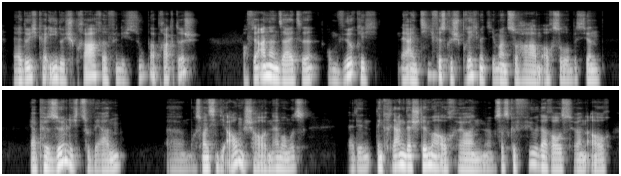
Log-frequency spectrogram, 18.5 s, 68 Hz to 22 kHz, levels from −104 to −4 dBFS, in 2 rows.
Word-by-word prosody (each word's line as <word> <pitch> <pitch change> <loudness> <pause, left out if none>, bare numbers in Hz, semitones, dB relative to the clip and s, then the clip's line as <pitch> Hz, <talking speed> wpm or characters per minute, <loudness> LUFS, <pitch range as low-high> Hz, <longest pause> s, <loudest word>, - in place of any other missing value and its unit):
äh, 100 0 -2
durch 120 +4 +1
KI, 125 0 0
durch 105 -3 -2
Sprache 70 +10 +1
finde 105 0 -9
ich 95 0 -15
super 140 +3 -7
praktisch. - - -5 0.6
Auf - - -16
der - - +2
anderen 135 -4 +8
Seite, 105 +2 0
um 100 -2 -11
wirklich, 120 -6 0 0.3
ne, 110 - -4
ein 100 -2 +1
tiefes 135 +6 -3
Gespräch 135 +5 -2
mit 115 -1 -1
jemand 105 -3 -1
zu 95 -1 -3
haben, 95 -2 -1
auch 95 +1 -5
so 100 - -3
'n 100 - -8
bisschen, 105 -2 -4 0.7
ja, 100 - +1
persönlich 120 - +4
zu 95 -4 -5
werden, 90 +8 -3 0.6
ähm, 90 +1 -14
muss 100 -5 -8
man 105 0 +6
sich 105 - +1
in 110 - -5
die 105 - -5
Augen 150 +2 +3
schauen, - - -2
ne? 105 +2 -1
Man 95 -2 0
muss, 105 +1 -5 0.5
äh, 100 - -11
den 100 +3 -6
den 105 - +4
Klang 125 +5 +4
der 120 - +6
Stimme 120 0 +5
auch 100 -2 -2
hören, 95 -1 +1
ne? - - -6
Man 95 - -10
muss 100 +1 -3
das 105 0 -2
Gefühl 135 +4 -4
daraus 100 -3 0
hören 90 +1 -3
auch 90 +2 -2
105 Hz, 190 wpm, -24 LUFS, 95-120 Hz, 0.7 s, anderen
